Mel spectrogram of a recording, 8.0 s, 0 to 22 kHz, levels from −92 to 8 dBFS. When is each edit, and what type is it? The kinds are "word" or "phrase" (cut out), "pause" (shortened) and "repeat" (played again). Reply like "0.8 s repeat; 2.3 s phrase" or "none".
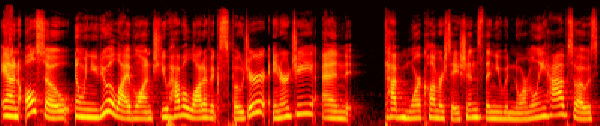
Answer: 1.0 s word; 3.6 s word; 5.1 s word

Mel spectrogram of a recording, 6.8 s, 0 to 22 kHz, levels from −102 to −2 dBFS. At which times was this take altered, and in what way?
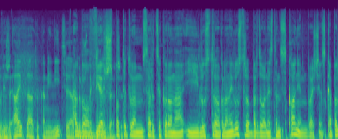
4.4 s phrase

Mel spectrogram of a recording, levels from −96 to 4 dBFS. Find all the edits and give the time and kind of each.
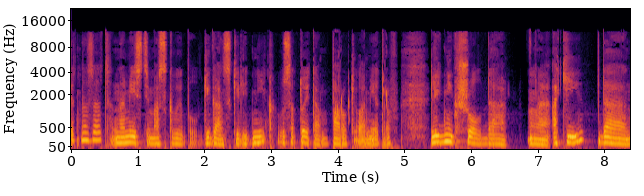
none

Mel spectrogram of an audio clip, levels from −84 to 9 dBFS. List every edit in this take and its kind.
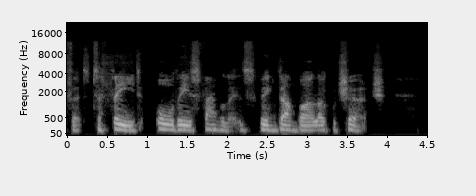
2.4 s word

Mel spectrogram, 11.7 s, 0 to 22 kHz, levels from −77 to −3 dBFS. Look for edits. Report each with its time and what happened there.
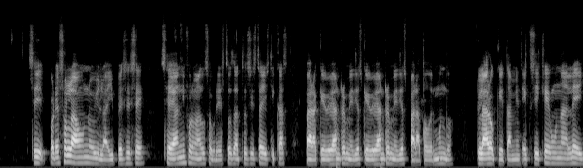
7.3 s repeat; 10.4 s word

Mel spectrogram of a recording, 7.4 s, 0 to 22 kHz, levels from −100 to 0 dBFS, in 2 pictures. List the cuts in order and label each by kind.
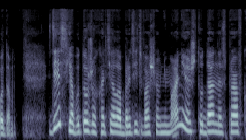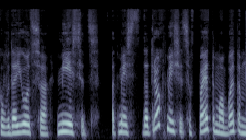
4.4 s pause

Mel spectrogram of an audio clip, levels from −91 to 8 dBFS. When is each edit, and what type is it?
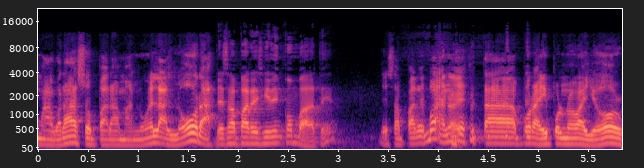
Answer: none

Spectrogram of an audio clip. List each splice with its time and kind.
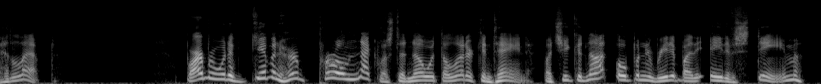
5.4 s pause

